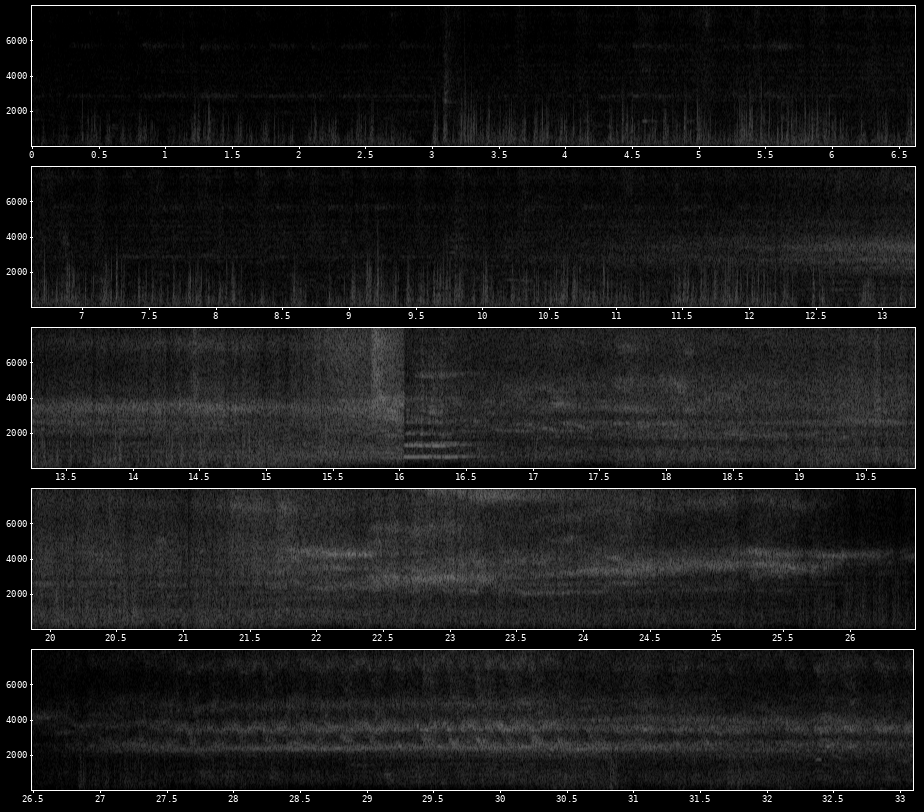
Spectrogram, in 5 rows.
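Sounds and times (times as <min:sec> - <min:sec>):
train rumbling in tunnel: 0:00.0 - 0:33.0
train horn blast: 0:15.9 - 0:16.7
high-pitched wheel squeal: 0:21.7 - 0:33.0.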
